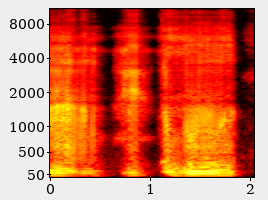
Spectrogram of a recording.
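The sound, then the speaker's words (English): A person imitates loud snoring with their voice, giving three rough, rattling snorts in a steady rhythm, close and prominent with short pauses between. “But also, Puddin was sitting between us the whole time and, like, snoring really loud.”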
